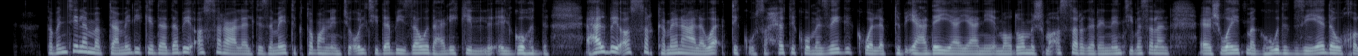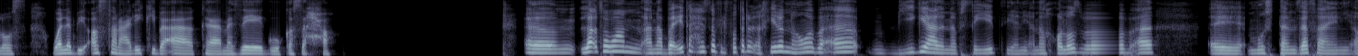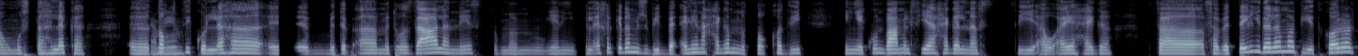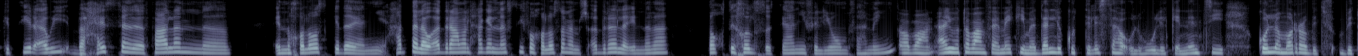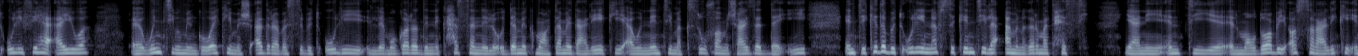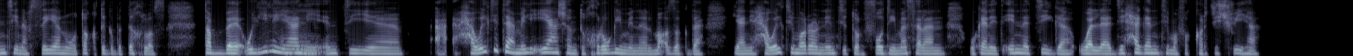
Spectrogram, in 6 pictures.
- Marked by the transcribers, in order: none
- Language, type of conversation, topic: Arabic, advice, إزاي أتعامل مع زيادة الالتزامات عشان مش بعرف أقول لأ؟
